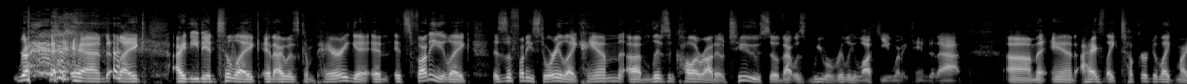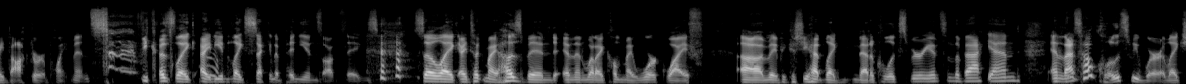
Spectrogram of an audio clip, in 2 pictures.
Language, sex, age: English, male, 20-39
